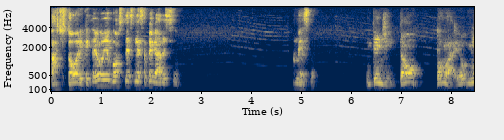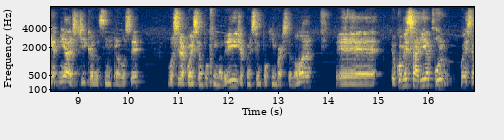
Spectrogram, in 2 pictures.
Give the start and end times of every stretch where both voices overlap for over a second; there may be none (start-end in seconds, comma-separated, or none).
none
